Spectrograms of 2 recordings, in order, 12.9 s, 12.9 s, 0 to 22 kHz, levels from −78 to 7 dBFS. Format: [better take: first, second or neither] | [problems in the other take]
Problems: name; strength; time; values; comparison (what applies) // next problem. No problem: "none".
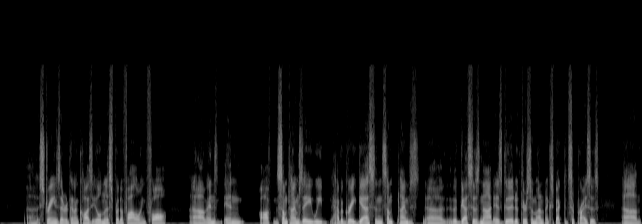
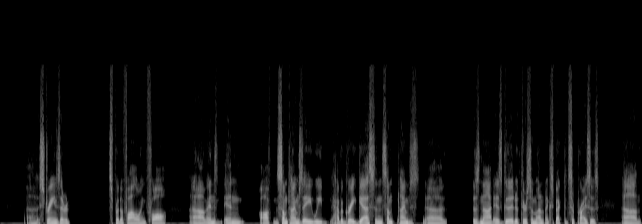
first | audio cutting out; at 1.5 s for 1 s and at 9 s for 0.5 s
